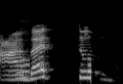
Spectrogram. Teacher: Biasanya ada yang keceplosan abadatum, tapi jangan dibaca abadatum, huruf langsung ke huruf ta tasydid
